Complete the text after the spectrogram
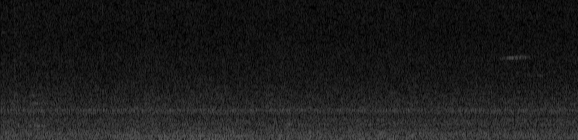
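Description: A bus engine rumbles steadily, heard from inside the moving bus.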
